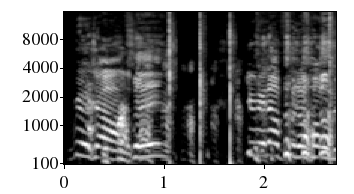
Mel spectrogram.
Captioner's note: laughter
